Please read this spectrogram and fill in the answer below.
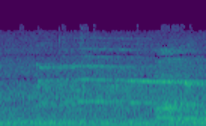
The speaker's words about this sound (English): And he went out into the gateway, and the rooster crowed.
